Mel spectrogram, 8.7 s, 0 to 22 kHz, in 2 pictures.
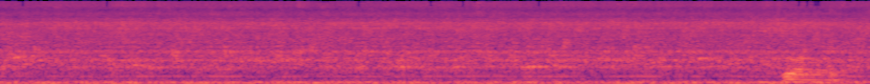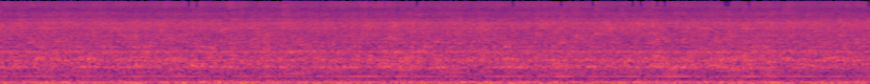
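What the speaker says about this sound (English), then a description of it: "we're almost done filling these up" Water runs steadily into 5-gallon buckets being filled for a 75-gallon fish tank water change, a constant faint rushing hiss, with a brief spoken word partway through.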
